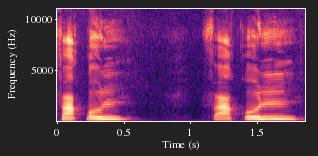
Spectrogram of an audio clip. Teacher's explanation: قاف حروف مستعلیہ میں سے، اسے تھوڑا سا موٹا کر کے پڑھیں گے، بس باقی سیدھا سیدھا ہے.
